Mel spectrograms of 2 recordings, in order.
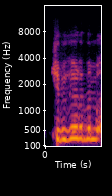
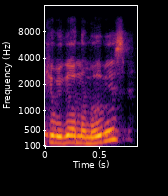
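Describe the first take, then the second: First: It has a British-sounding intonation. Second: It has a Canadian intonation. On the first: "her inflections started to match British people" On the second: "you know how like Canadians would be like"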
